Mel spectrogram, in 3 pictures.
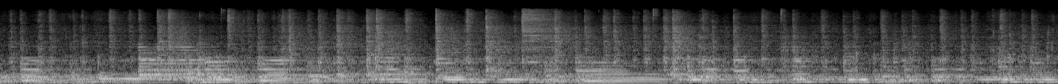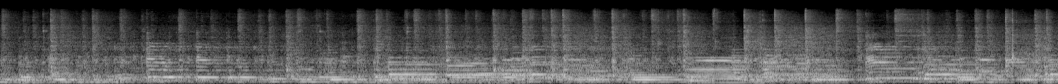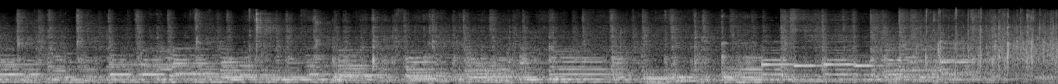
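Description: Live small-group jazz playing a blues, with the double bass prominent over drums.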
